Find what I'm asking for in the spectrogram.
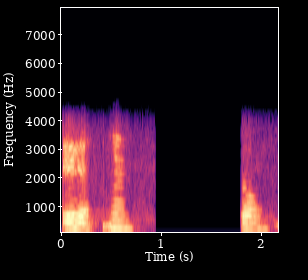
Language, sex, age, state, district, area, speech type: Bodo, female, 30-45, Assam, Chirang, rural, conversation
